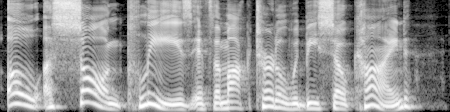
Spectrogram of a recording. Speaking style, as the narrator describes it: Alice replied so eagerly

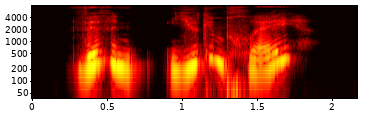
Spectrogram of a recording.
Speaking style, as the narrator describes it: The former mercenary chuckled

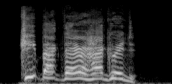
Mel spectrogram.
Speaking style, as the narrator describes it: yelled a wizard near the fence

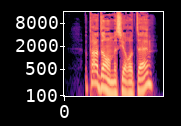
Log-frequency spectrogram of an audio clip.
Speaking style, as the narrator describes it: I cried

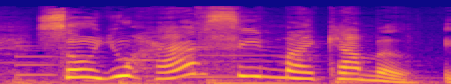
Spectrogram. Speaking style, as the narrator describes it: exclaimed the merchant

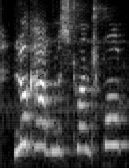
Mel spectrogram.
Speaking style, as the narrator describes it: cried Lavender

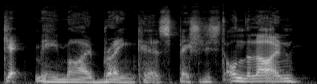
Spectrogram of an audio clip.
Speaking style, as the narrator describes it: he croaked

